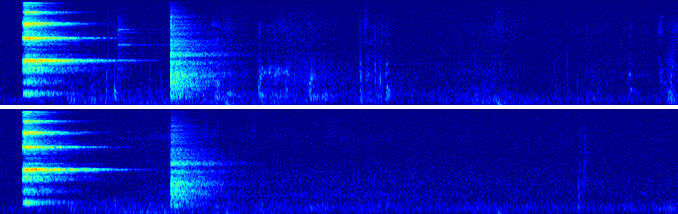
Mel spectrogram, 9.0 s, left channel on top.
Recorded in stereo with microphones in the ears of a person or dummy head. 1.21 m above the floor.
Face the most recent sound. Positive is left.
turn(degrees=50)  # may be behind; listen again after turning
